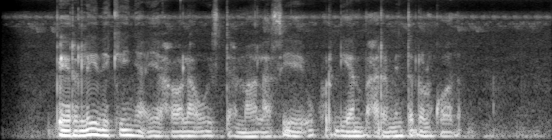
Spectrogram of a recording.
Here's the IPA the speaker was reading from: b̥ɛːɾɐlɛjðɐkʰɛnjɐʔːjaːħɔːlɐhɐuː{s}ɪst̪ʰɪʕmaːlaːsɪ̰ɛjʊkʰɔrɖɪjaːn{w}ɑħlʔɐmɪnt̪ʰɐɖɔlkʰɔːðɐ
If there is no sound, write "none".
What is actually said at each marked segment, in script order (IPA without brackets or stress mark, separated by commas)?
none, b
